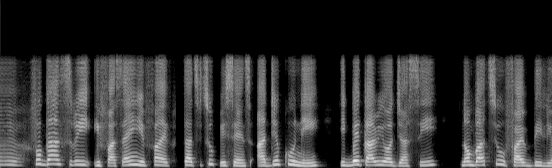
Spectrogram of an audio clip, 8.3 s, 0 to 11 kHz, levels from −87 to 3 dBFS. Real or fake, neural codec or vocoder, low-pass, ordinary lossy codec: fake; codec, 16 kHz, about 1 kbps, DyCAST, with the encoder's durations; 7.2 kHz; none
